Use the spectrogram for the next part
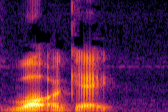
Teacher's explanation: the dropping of the T, the glottalization, where you drop the T and instead put a push. So Watergate becomes Watergate.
